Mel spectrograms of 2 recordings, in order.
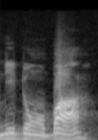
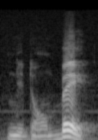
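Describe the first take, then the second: First: The final syllable is pronounced 'ba'. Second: The final syllable is pronounced 'be'. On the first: This is the form used on the speaker's reservation. "which we say on our reservation" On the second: This is the form used at Old Town. "in Old Town they say be"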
